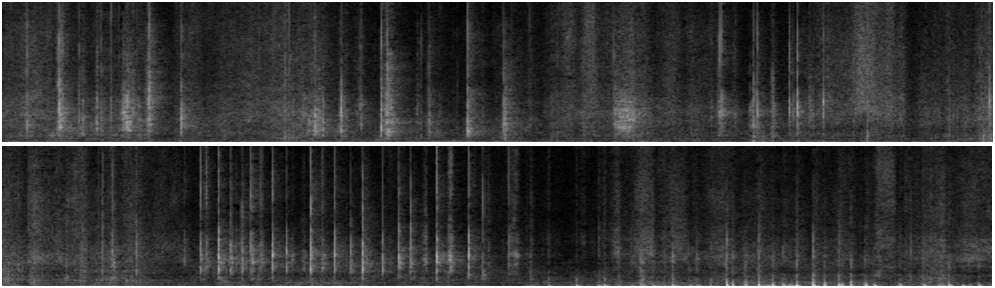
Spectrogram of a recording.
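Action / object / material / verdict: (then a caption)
tap / small plastic skull decoration / plastic / none. Long claw nails tap and click rapidly on a small hollow plastic skull decoration held in the hand, making crisp, bright, dry ticks with almost no ring. Near the end the taps turn heavier, adding deep hollow thumps under the clicking.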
